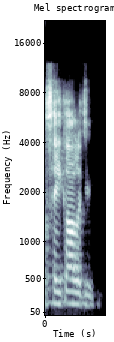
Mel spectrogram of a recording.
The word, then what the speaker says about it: psychology: becomes silent for example for psychology p is silent is it for psychology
